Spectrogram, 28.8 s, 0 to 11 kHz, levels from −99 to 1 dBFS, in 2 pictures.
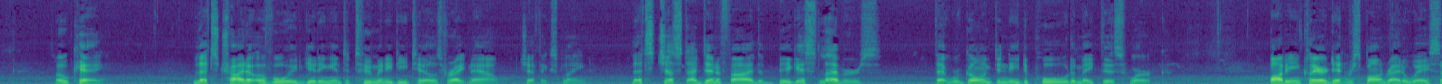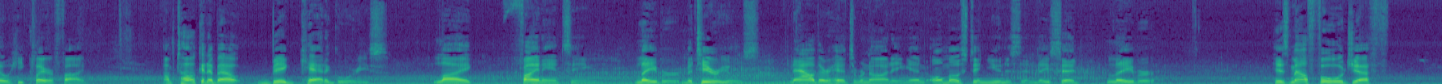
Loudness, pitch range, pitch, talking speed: -30 LUFS, 90-140 Hz, 110 Hz, 135 wpm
